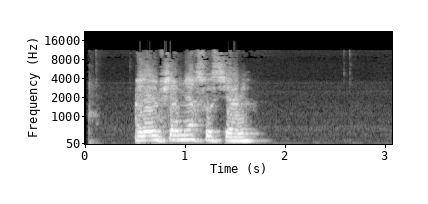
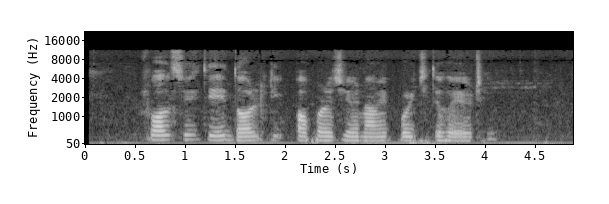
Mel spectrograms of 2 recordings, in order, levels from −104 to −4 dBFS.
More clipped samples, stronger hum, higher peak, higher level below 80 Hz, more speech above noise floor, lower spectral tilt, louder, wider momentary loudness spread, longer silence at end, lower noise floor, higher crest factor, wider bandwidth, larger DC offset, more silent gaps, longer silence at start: neither; neither; first, 0 dBFS vs -10 dBFS; about the same, -46 dBFS vs -48 dBFS; first, 48 dB vs 21 dB; first, -5.5 dB/octave vs -4 dB/octave; first, -8 LUFS vs -29 LUFS; second, 6 LU vs 9 LU; first, 1.35 s vs 0 s; first, -55 dBFS vs -49 dBFS; second, 12 dB vs 20 dB; about the same, 11.5 kHz vs 11.5 kHz; neither; neither; about the same, 0.05 s vs 0.05 s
